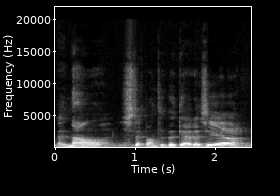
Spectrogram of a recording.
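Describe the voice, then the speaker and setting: A man's voice: lowish voice, expressive, a little slow, roomy sound, noisy background. A man doing a proud French vicomte. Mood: courteous. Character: proud impoverished French nobleman, young man. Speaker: Vicomte de Verlon. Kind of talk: amateur radio drama.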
